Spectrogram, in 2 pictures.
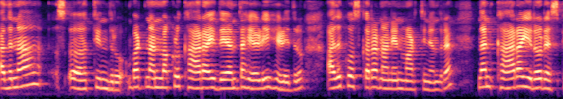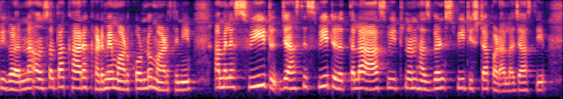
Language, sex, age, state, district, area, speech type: Kannada, female, 30-45, Karnataka, Gadag, rural, spontaneous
